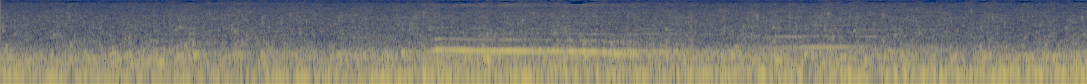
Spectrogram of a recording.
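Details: A mother humpback whale, said to be singing to her calf, makes a drawn-out, slightly falling tonal moan over heavy low underwater rumble.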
